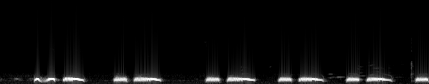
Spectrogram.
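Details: Spotted dove decoy bird in steady cooing bout to prompt others to call: about seven low two-part phrases in six seconds, each a short note then a longer falling coo, evenly spaced.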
